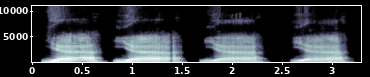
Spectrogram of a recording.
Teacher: Tengah lidah membentur langit-langit atas ya. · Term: huruf ya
